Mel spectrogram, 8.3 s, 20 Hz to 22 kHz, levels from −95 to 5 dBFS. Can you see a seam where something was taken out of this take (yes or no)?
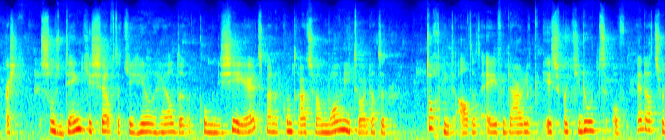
no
